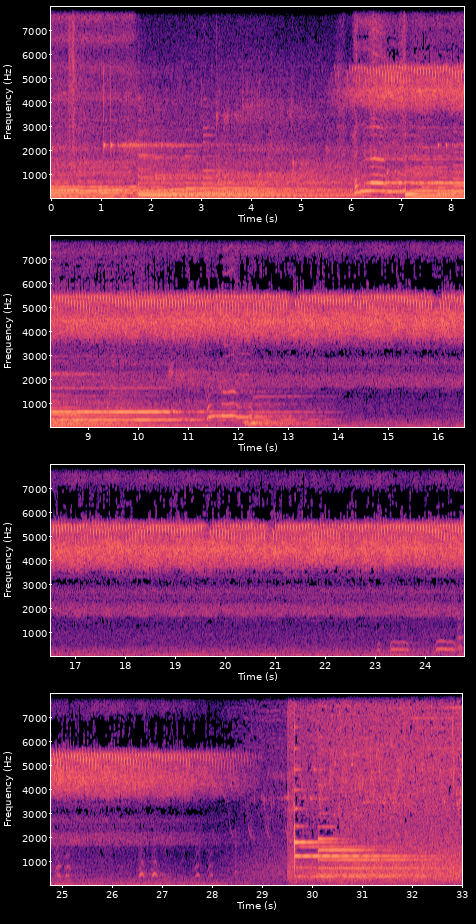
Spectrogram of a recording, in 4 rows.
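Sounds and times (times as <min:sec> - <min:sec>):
insect trill: 0:00.0 - 0:33.0
faint low hoots: 0:23.3 - 0:25.2
held chime-like tones: 0:29.6 - 0:33.0.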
